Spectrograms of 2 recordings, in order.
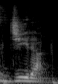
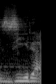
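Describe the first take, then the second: First: The word starts with a j sound. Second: The word starts with a z sound. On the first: The speaker is cultured and educated. The speaker calls it right. "The actual shuddh, posh way of saying it is Jira" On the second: The speaker's Hindi or Urdu is not very refined. The speaker calls it wrong. "that is when you will say Zira. It's a very pedestrian way of saying it"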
